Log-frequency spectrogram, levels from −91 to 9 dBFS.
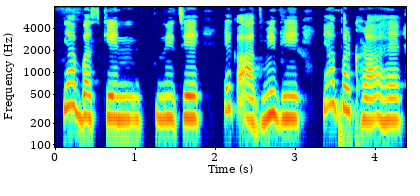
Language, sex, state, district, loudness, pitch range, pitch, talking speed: Hindi, female, Bihar, Saran, -17 LUFS, 225-275 Hz, 235 Hz, 165 wpm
